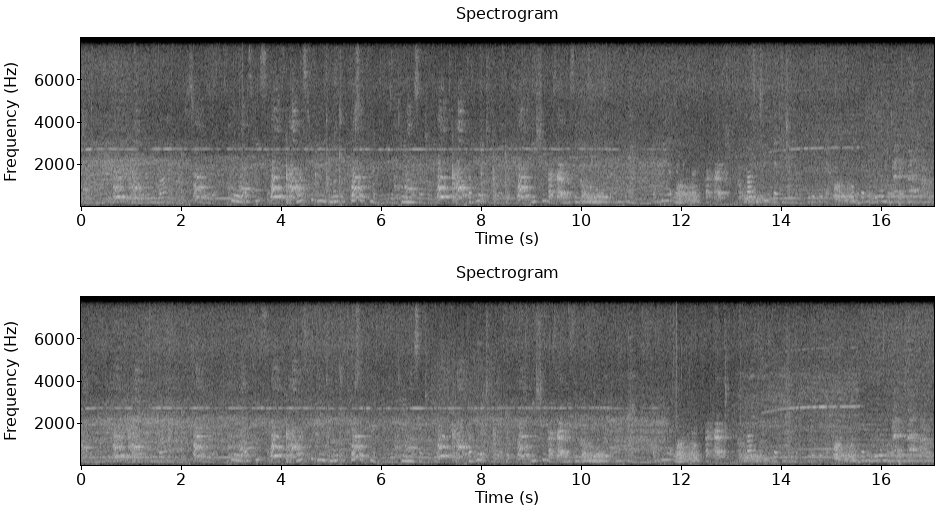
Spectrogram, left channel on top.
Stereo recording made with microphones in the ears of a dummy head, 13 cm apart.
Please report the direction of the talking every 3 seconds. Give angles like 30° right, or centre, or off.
50° left, 20° left, 20° right, 30° left, 60° left, 60° left.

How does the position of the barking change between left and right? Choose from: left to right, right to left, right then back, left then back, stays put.
left then back.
